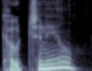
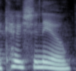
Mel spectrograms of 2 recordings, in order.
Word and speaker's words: cochineal: This is like cochineal. How do you say? – Yeah, cochineal.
